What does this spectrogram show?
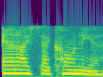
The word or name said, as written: aniseikonia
